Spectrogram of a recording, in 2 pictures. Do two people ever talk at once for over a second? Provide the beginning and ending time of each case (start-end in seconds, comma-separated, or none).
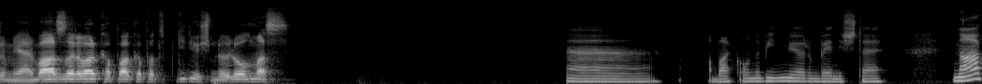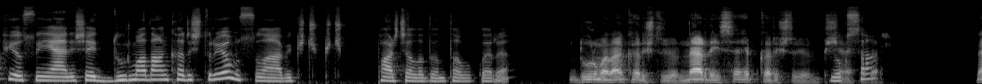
none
